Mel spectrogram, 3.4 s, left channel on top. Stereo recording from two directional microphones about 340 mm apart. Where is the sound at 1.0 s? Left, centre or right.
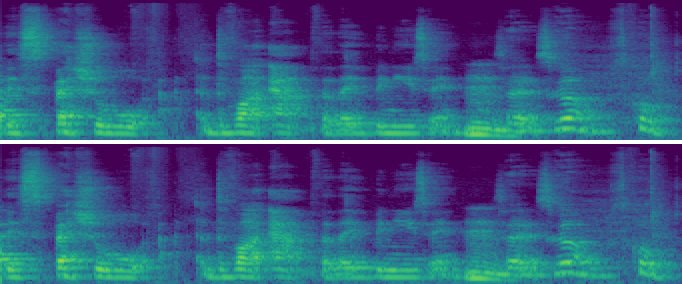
Centre.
